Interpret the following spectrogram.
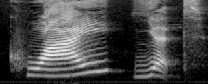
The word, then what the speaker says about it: quiet: what happens is that you hear an intrusive sound. The transition of the tongue from the i, the front vowel to the neutral vowel, the schwah, gets the tongue to pronounce a y sound. It's called an intrusive sound. Quiet. So thinking about this Y sound as in yes might help you pronounce it better.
